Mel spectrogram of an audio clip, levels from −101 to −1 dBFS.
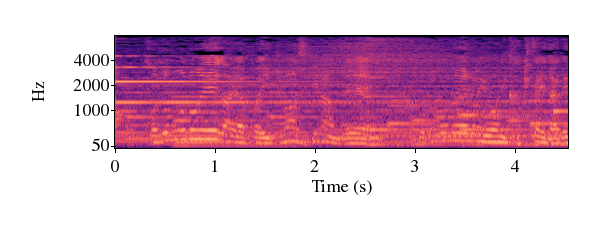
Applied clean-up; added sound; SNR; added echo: none; Bell; 7 dB; reverberation time 0.2 s.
